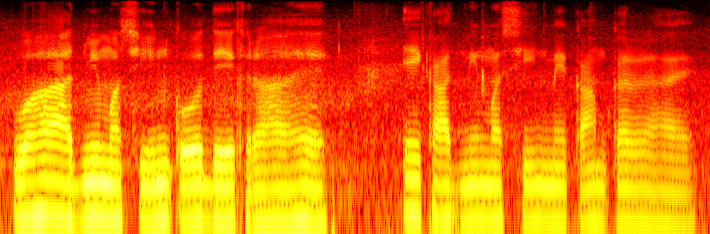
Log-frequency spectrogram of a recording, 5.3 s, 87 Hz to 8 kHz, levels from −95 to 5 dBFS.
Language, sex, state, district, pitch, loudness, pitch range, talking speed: Hindi, male, Gujarat, Valsad, 110 Hz, -16 LUFS, 105-115 Hz, 170 wpm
